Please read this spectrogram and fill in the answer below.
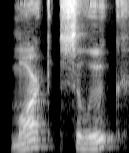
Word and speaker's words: Marc Sellouk: So, first let's start with say your full name and the name of your company just in case I mispronounce any words. Mark Saluc Company is Flight.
